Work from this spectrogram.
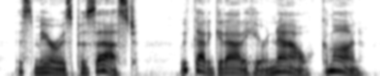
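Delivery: plain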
